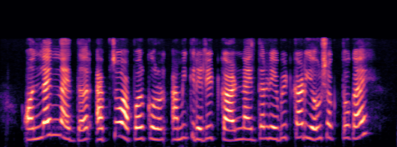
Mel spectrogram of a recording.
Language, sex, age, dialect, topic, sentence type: Marathi, female, 31-35, Southern Konkan, banking, question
